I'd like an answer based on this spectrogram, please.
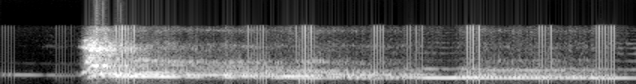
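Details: Pet dog howling in a weak, unconvincing way: a brief quiet tone, then a loud, sustained, slightly wavering mid-pitched howl with strong overtones, broken by repeated crackling clicks throughout.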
